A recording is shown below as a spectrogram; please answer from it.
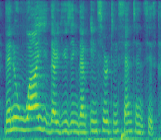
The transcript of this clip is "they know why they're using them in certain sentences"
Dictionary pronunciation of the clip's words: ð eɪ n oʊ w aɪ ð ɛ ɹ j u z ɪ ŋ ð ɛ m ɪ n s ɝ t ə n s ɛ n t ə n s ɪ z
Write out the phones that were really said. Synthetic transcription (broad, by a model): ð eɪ n oʊ w aɪ ð ɛ ɹ j u z ɪ ŋ ð ɛ m ɪ n s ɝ t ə n s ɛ n t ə n s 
